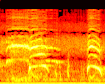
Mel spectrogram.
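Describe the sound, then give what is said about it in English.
A scream from a room down the hall, one long wavering high-pitched cry followed by a shorter second cry, loud and alone. “That scream wasn't upstairs.”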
